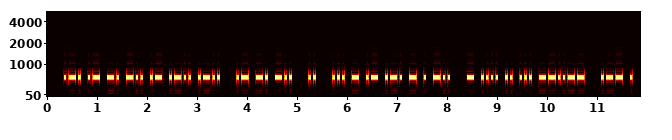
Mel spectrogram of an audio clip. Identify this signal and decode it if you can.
Morse code, heard as a keyed tone, about 25 wpm, 600 Hz. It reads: RANDALL AND I STARTED THIS, WE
